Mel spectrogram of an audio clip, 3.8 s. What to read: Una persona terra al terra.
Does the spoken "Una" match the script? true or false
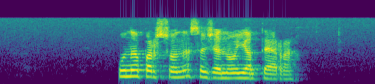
true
